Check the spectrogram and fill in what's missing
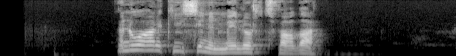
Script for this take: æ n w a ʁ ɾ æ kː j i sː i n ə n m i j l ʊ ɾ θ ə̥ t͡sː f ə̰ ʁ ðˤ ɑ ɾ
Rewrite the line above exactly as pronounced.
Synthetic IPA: æ n w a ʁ ɾ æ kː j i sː i n ə n m æ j l ʊ ɾ θ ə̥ t͡sː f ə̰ ʁ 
